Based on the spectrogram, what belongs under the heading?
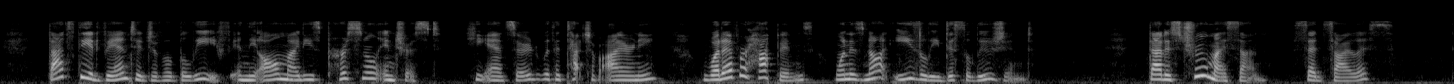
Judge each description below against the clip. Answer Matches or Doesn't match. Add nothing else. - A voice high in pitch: Matches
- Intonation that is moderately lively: Matches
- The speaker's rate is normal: Doesn't match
